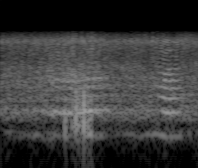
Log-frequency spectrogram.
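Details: Western honeybee swarm coming back to the hive at dusk after a typhoon, having fled with a wing-clipped queen; continuous buzzing drone, one bee passing loudly near the middle, then the hum settles again.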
